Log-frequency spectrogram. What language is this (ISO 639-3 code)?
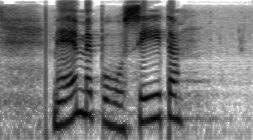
fin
